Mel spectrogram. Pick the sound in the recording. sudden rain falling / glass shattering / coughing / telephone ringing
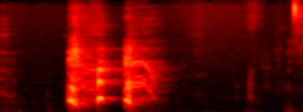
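coughing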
